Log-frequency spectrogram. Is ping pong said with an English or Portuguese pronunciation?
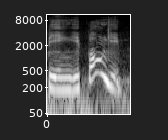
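Portuguese. It is said with Brazilian Portuguese pronunciation. "nós vamos dizer"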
